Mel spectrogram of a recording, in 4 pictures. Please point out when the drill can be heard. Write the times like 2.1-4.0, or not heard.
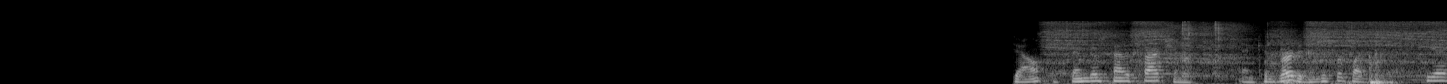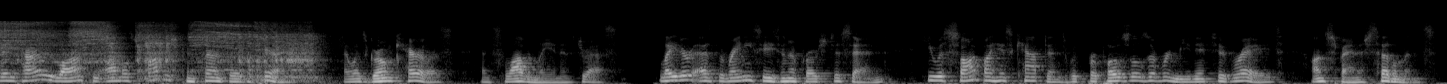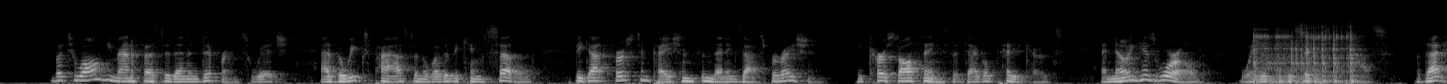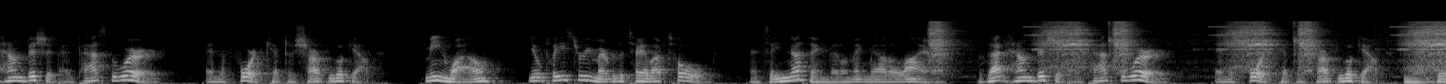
10.3-18.3, 52.6-57.8.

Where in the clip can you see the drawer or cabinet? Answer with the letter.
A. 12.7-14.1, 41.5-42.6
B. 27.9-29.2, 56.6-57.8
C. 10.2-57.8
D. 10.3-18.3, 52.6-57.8
A.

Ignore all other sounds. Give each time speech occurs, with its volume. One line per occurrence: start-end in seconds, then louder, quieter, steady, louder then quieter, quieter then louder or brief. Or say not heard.
10.2-57.8 steady.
